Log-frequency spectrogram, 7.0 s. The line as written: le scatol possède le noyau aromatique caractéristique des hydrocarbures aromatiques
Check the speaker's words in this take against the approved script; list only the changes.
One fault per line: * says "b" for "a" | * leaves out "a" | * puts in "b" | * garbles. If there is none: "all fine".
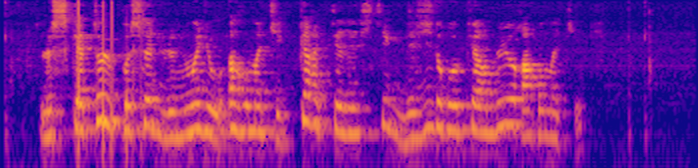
all fine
